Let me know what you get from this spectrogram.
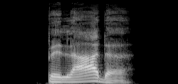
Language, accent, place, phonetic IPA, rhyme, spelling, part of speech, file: German, Germany, Berlin, [bəˈlaːdə], -aːdə, belade, verb, De-belade.ogg
- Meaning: inflection of beladen: 1. first-person singular present 2. first/third-person singular subjunctive I 3. singular imperative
